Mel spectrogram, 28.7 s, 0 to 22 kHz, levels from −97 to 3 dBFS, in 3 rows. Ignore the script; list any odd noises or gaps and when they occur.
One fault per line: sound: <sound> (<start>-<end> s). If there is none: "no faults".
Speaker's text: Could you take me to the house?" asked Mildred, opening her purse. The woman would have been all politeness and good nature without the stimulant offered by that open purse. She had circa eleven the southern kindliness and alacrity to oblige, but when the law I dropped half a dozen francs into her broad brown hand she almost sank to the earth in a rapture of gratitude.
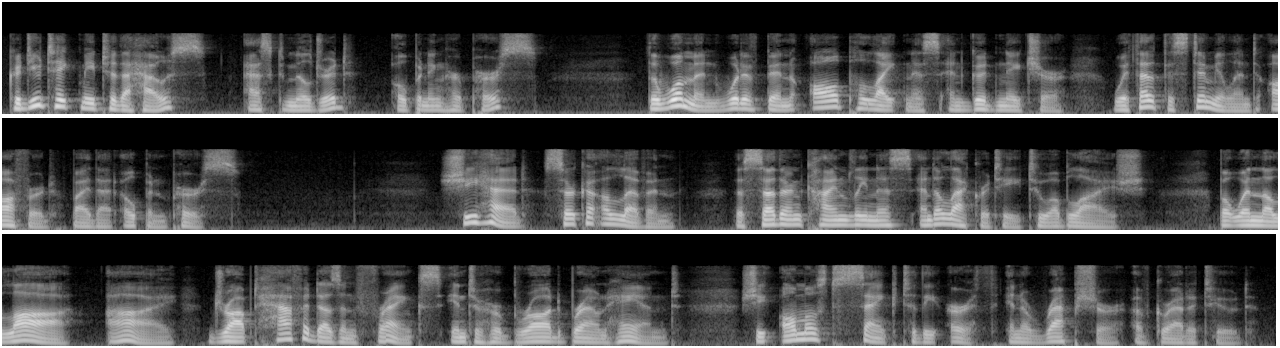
no faults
